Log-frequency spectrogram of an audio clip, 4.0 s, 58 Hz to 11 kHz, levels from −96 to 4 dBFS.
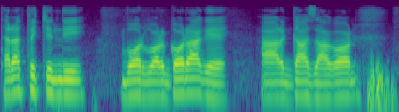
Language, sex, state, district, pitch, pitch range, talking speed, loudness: Chakma, female, Tripura, Dhalai, 125 Hz, 120-140 Hz, 135 wpm, -16 LUFS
